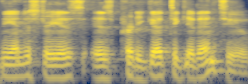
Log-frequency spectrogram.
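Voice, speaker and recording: A man with an American accent has a very deep, low pitch. He speaks at a fairly slow pace on a very clean recording with a silent background. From US South, Dalton Georgia. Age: 50s. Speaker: podcast host. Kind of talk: interview.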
